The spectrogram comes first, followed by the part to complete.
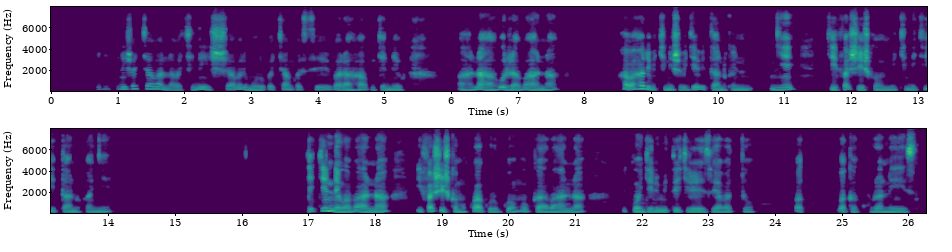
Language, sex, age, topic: Kinyarwanda, female, 25-35, education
